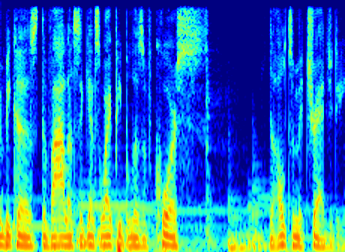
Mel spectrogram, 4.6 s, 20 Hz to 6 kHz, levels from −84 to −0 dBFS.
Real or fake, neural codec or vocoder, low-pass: real; none; 5.4 kHz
